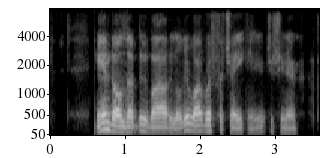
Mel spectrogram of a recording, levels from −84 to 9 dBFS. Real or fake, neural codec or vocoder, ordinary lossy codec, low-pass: fake; codec, 16 kHz, 0.5 kbps, FunCodec, trained on LibriTTS, 25 frames a second; Opus, 16 kbps; 7.2 kHz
